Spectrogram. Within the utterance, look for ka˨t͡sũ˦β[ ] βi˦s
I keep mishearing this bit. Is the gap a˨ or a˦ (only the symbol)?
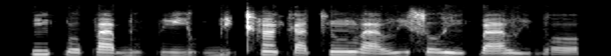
a˨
